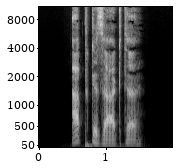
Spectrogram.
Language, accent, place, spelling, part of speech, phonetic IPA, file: German, Germany, Berlin, abgesagte, adjective, [ˈapɡəˌzaːktə], De-abgesagte.ogg
- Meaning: inflection of abgesagt: 1. strong/mixed nominative/accusative feminine singular 2. strong nominative/accusative plural 3. weak nominative all-gender singular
